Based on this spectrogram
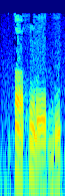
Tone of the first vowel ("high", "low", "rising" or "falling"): falling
